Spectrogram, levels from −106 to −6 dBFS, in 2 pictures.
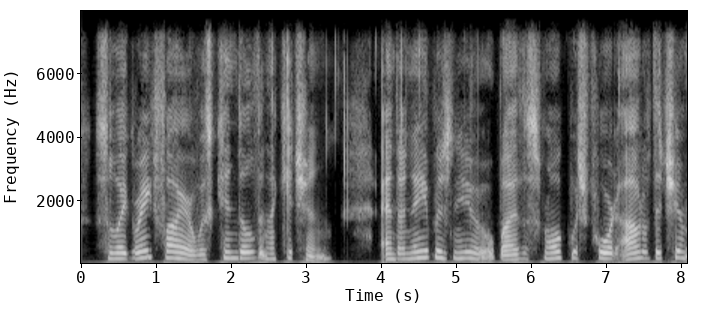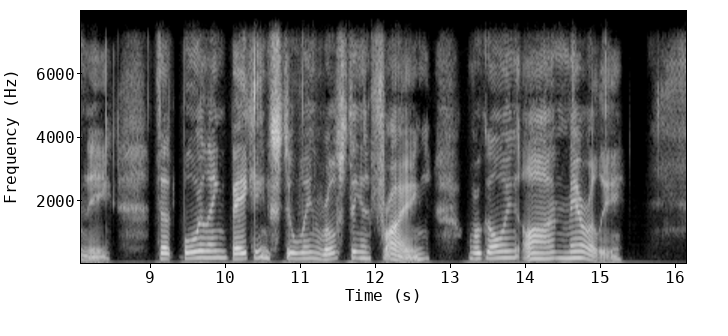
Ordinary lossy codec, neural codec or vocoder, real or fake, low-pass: Opus, 64 kbps; codec, 16 kHz, 4 kbps, X-Codec, HuBERT features, trained on balanced general audio; fake; 7.2 kHz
